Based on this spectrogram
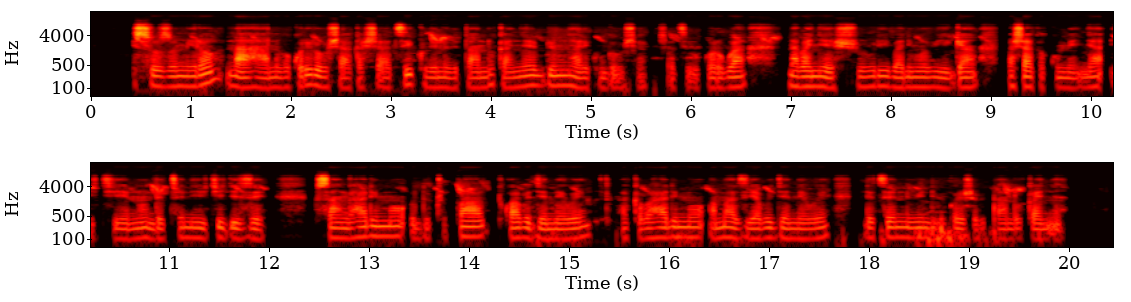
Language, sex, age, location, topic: Kinyarwanda, male, 18-24, Nyagatare, health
